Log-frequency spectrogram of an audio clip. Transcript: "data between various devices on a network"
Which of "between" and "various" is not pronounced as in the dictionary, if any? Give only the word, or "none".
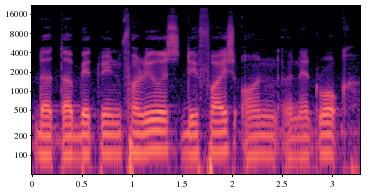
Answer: various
